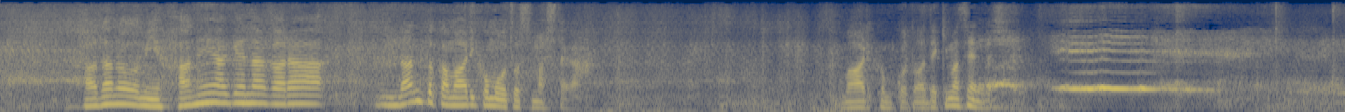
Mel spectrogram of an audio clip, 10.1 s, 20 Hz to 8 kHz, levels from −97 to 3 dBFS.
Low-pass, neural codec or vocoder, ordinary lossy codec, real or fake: 7.2 kHz; codec, 24 kHz, 0.9 kbps, DualCodec; MP3, 32 kbps; fake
